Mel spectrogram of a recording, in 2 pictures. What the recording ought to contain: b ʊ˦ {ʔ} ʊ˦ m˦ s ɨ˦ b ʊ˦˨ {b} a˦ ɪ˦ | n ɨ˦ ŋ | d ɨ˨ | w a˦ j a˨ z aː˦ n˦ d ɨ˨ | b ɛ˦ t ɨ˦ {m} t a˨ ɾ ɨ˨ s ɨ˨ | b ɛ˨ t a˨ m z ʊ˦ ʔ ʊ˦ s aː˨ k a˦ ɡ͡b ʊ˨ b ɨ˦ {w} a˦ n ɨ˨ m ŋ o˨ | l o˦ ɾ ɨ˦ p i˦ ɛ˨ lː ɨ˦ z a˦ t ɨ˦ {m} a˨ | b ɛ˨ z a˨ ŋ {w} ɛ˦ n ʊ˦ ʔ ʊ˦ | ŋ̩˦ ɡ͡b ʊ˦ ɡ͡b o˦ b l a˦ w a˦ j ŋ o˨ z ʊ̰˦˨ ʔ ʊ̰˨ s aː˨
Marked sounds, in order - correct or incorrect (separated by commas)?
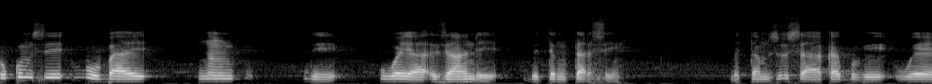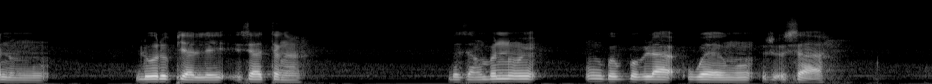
incorrect, correct, incorrect, correct, incorrect, incorrect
